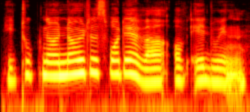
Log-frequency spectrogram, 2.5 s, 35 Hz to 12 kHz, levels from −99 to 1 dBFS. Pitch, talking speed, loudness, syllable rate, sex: 220 Hz, 165 wpm, -17 LUFS, 5.2 syllables/s, female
